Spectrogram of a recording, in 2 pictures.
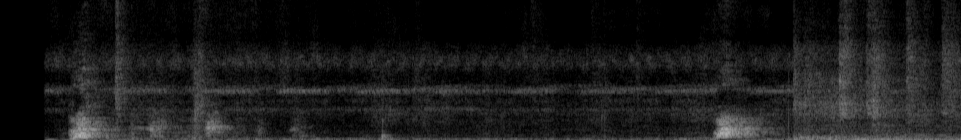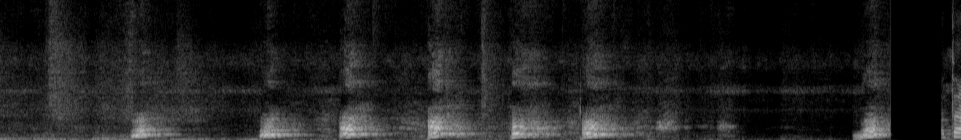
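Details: German Shepherd on barking duty at night: scattered sharp barks at first, a stretch of low rumbling background noise, then a dense run of loud repeated barks ending with two more single barks.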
